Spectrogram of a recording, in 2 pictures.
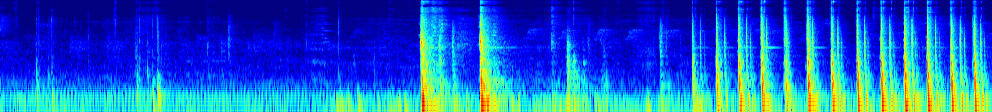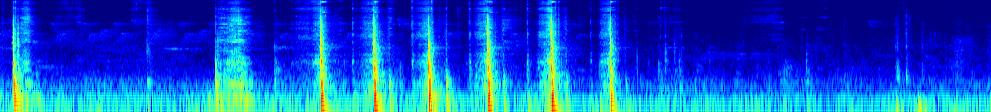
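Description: Broad kitchen knife chopping garlic on a wooden cutting board: two heavy knocks, then a fast run of chops about five a second, then a slower series of single chops.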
